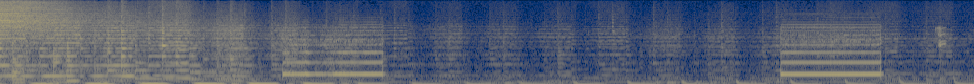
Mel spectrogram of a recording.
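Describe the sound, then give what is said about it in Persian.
Two steady telephone ringing tones, each about a second long and several seconds apart, play over a rhythmic instrumental music bed with a thumping beat. A Radio Sevina show host is placing a phone call to a guest, a blind track and field champion. No one speaks. “تا لحظات دیگر من ارتباط تلفنی رو با ایشون برقرار میکنم و در خصوص دو میدانی افراد نابینا با ایشون گفتگو خواهیم کرد.”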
